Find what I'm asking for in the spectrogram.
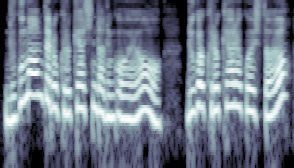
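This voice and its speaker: A woman's voice: a little high, big pitch swings, fast, dry recording. Woman playing an indignant grieving daughter-in-law. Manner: shocked, protesting, emphatic questions. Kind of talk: storybook radio drama.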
